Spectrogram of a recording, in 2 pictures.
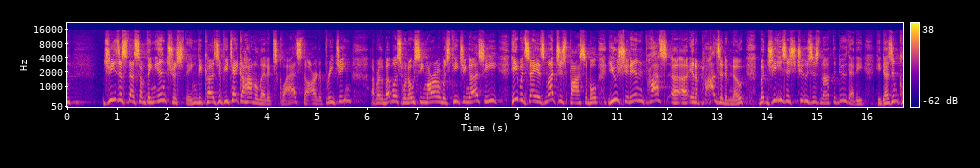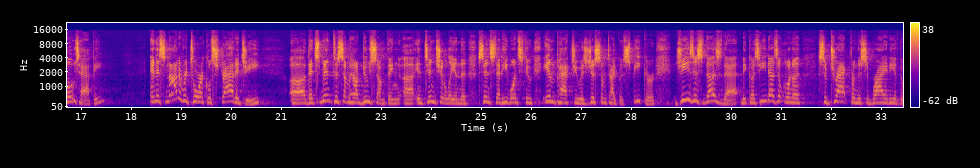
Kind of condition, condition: setting, large echoing room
